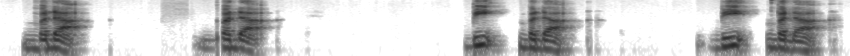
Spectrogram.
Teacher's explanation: with the glottal stop at the end, you're going to just cut that word off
